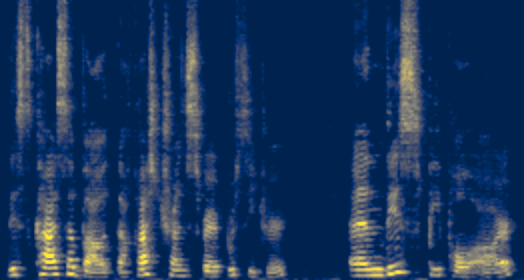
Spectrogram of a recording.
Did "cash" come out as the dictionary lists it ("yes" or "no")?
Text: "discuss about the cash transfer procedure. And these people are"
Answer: no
